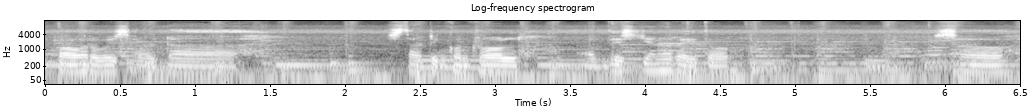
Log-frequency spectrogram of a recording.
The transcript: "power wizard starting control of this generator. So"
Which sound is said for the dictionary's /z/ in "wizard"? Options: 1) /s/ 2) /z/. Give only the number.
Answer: 1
